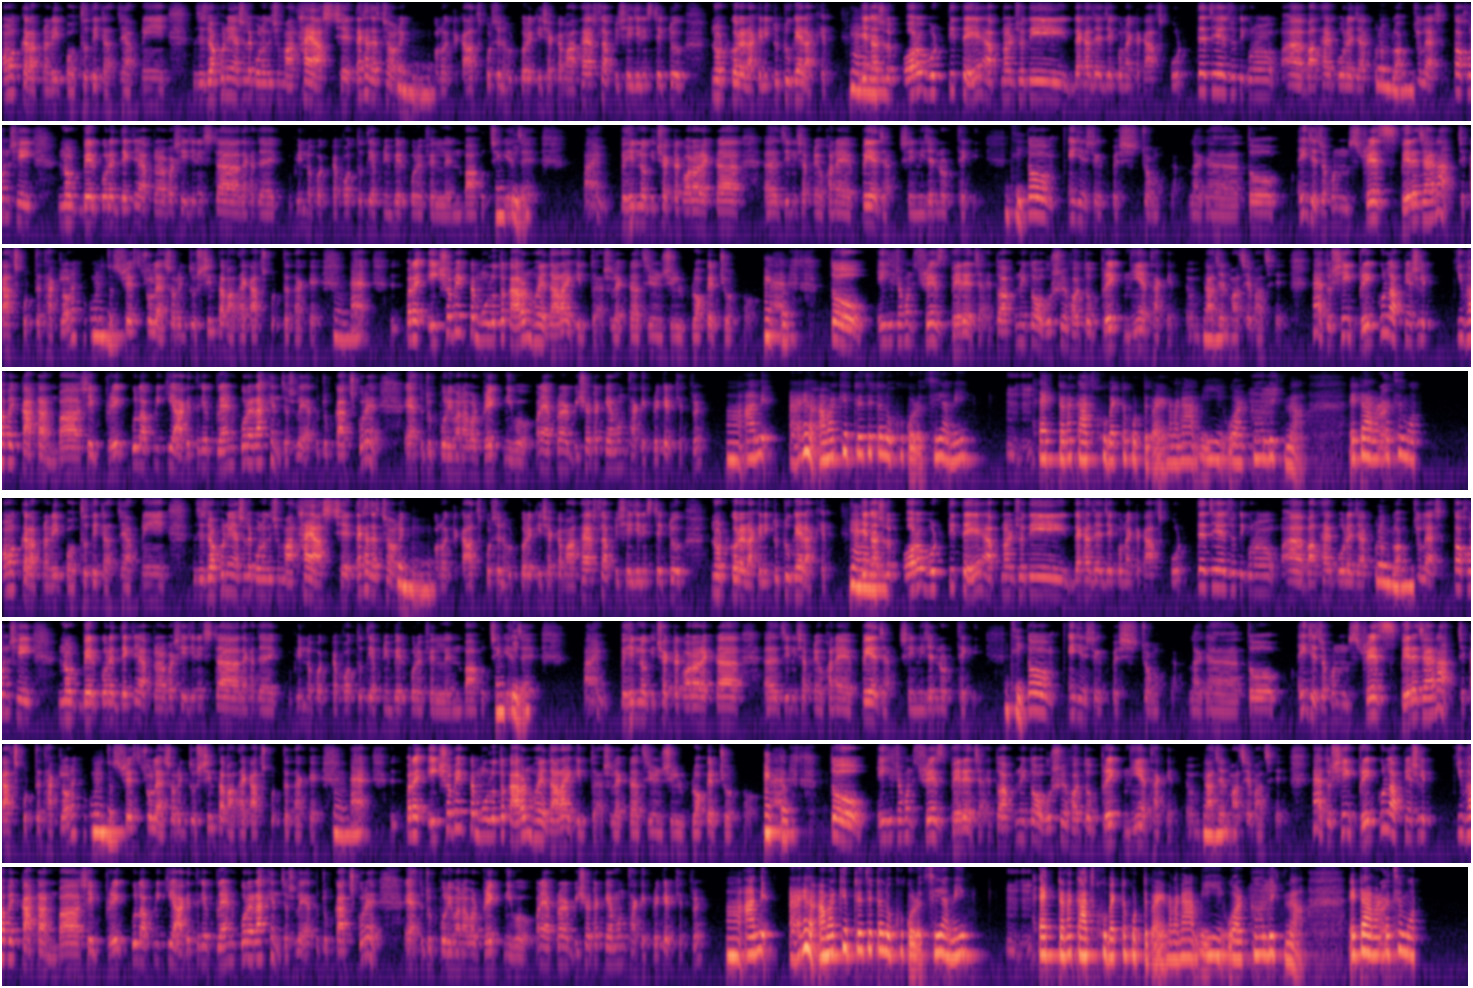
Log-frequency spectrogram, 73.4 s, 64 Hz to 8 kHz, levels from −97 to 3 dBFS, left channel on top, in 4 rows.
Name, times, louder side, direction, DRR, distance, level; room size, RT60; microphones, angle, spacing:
voice 1, 0.0-5.0 5.4-10.3 10.7-21.8 22.0-22.2 22.6-25.3 25.6-30.4 31.2-32.8 33.2-34.2 34.5-36.8 37.2-39.9 40.4-41.5 41.8-46.5 46.7-51.2 51.5-54.5 54.9-58.9 59.2-63.0 63.3-63.8 67.6-68.0 70.8-71.0 72.3-72.4, right 2 dB, 15° right, 1.2 m, -34 dB
voice 2, 4.9-5.4 10.6-11.1 17.2-17.7 24.5-25.0 30.9-31.2 33.4-33.5 37.8-38.3 40.9-41.2 46.2-46.7 51.7-52.1 64.1-67.3 68.0-72.7, right 7 dB, 75° right, 0.4 m, -28 dB
8.8 x 7.6 x 2.2 m
head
